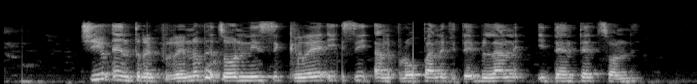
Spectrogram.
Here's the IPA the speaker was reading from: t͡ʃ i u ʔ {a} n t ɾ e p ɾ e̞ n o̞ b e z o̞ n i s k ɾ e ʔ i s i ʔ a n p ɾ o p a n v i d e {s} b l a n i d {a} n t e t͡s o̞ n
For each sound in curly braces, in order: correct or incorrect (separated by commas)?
incorrect, incorrect, incorrect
